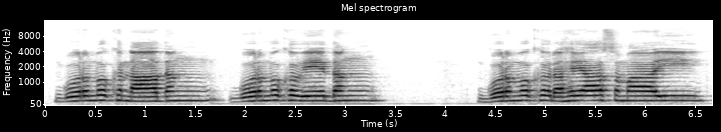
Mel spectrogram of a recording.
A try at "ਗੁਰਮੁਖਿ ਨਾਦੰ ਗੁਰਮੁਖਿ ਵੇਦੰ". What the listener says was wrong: ਨਾਦੰ ਵੇਦੰ ਇਸ ਤਰ੍ਹਾਂ ਉਚਾਰਨ ਕਰਨਾ, ਗੱਗੇ ਨਹੀਂ ਲਾ ਦੇਣੇ। ਨਾਦੰਗ ਵੇਦੰਗ ਇਸ ਤਰ੍ਹਾਂ ਨਹੀਂ। ਗੁਰਮੁਖ ਨਾਦੰ ਗੁਰਮੁਖ ਵੇਦੰ ਗੁਰਮੁਖ ਰਹਿਆ ਸਮਾਈ।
